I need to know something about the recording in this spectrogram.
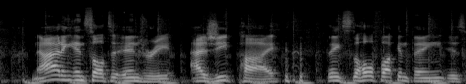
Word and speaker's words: Ajit Pai: to gut net neutrality ajit pai apparently that's how you say his name no i'll say it wrong just to piss him off agit pie remains undeterred drinking your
